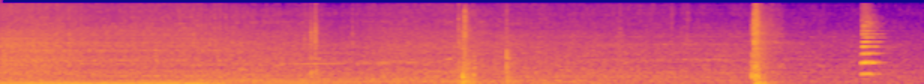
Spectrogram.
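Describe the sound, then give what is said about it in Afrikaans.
A brand-new car's engine rumbles low for a few seconds and then cuts out. A few sharp knocks follow, and a short, bright horn toot sounds near the end. “Die motor is so goed so splinternuut.”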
